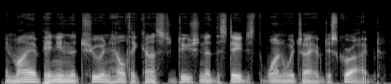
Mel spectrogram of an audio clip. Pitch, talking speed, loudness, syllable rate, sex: 95 Hz, 275 wpm, -17 LUFS, 7.5 syllables/s, male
